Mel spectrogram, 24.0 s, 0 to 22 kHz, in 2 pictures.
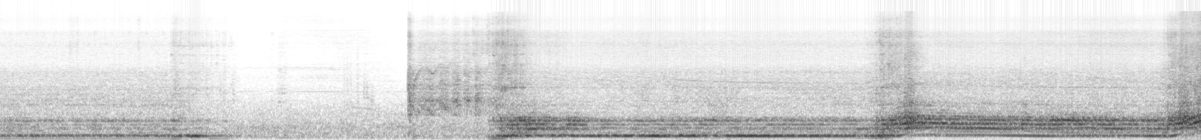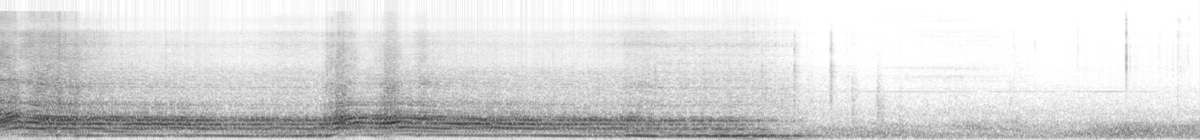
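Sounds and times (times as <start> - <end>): car engine idling: 0.0 - 11.8
engine revving: 4.1 - 20.1.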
